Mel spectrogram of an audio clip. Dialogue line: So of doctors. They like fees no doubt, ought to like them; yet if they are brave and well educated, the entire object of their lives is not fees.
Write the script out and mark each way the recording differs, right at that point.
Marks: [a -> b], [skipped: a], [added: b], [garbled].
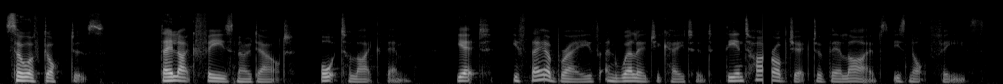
So of doctors. They like fees no doubt, ought to like them; yet if they are brave and well educated, the entire object of their lives is not fees.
